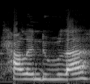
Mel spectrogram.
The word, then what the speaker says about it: calendula: Quinoa, calendula, that's how you say it, and aloe.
